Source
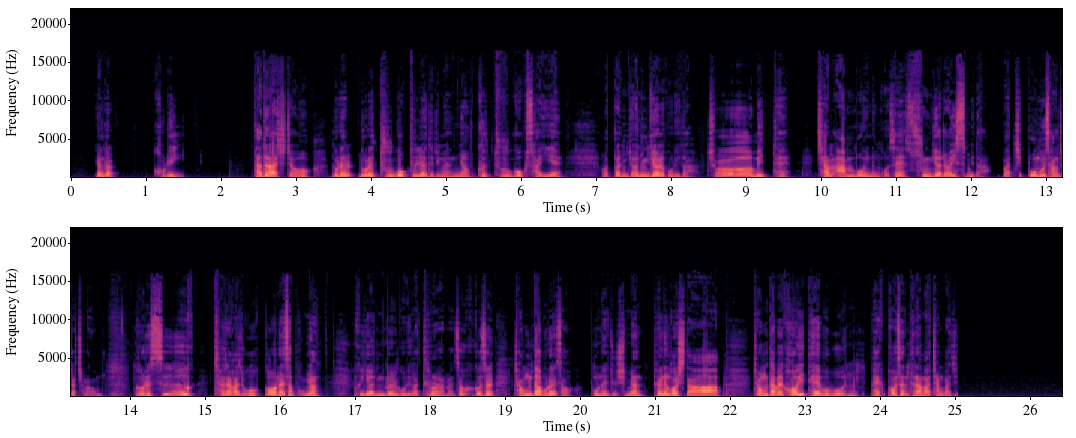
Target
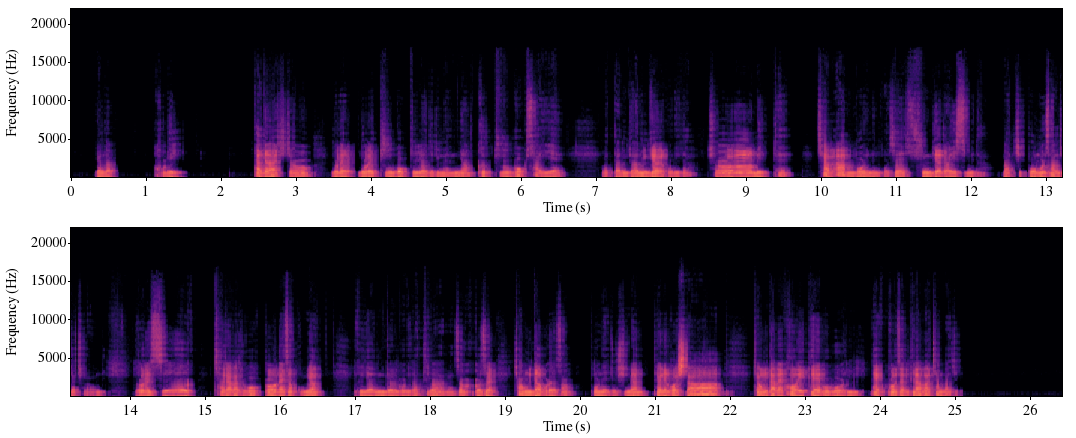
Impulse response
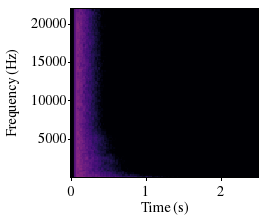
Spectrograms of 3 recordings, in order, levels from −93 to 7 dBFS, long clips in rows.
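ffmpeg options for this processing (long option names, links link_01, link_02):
-filter_complex "[0:a]afwtdn=0.0178,aeval=exprs='val(0)*sin(2*PI*420*n/s)':channel_layout=same,acompressor=threshold=-26dB:ratio=3,highshelf=frequency=2500:width_type=q:width=3:gain=6.5,asplit=2[link_01][link_02];[link_02]aecho=0:1:45|67:0.168|0.141[link_03];[link_01][link_03]amix=inputs=2:normalize=0,volume=7.5dB"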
